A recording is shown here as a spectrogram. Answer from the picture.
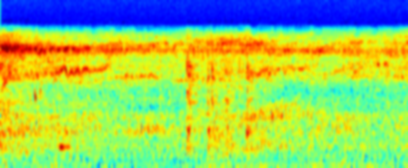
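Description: Faint, steady high-pitched whine of small electric RC race cars' motors and gears running on the track, over a low background rumble.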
